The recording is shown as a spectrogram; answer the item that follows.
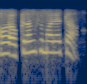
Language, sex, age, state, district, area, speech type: Goan Konkani, female, 30-45, Goa, Canacona, rural, conversation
